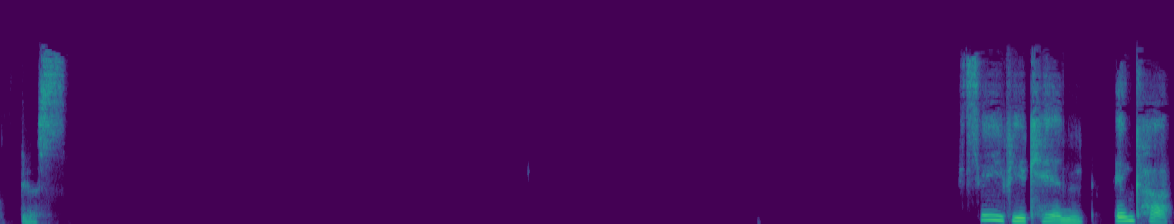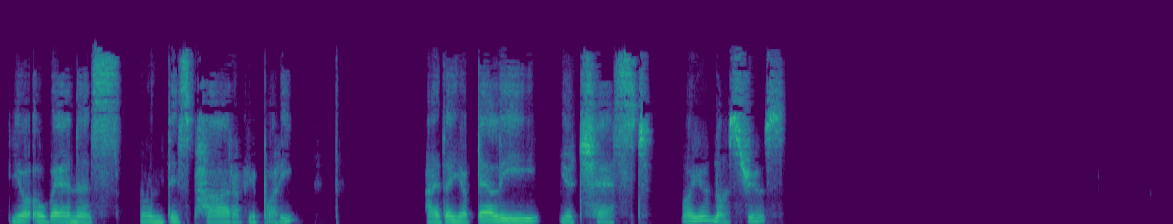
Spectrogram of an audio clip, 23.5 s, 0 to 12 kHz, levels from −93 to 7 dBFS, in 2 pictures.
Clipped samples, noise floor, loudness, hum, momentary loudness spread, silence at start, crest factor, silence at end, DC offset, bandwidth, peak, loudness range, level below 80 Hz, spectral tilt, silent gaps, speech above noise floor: under 0.1%; under -90 dBFS; -31 LUFS; none; 11 LU; 0.2 s; 22 dB; 3.9 s; under 0.1%; 10 kHz; -14 dBFS; 9 LU; -70 dBFS; -4 dB/octave; 0.85-9.57 s, 11.02-11.11 s, 11.77-11.82 s, 12.97-13.11 s, 15.02-15.09 s, 15.20-16.00 s, 17.22-17.30 s, 18.32-18.53 s; over 60 dB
